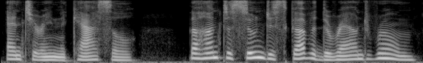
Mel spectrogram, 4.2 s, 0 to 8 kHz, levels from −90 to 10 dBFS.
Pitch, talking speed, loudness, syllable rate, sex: 185 Hz, 140 wpm, -16 LUFS, 4.7 syllables/s, female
